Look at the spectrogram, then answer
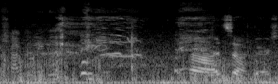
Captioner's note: chuckling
